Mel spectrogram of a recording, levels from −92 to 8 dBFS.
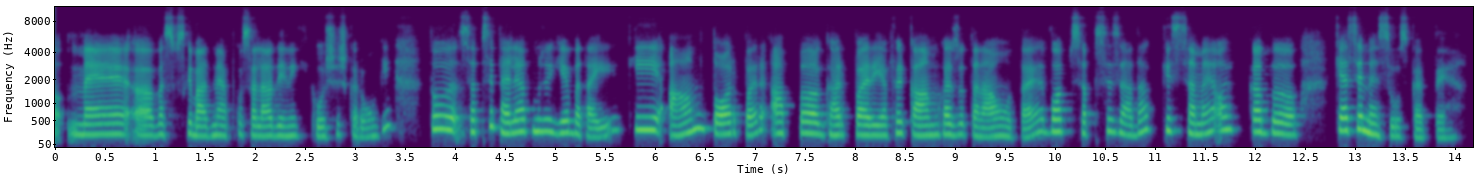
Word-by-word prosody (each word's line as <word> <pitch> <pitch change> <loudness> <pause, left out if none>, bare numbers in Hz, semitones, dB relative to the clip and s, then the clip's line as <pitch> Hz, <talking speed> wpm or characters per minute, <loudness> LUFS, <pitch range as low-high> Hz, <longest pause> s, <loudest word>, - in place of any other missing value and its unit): मैं 210 +1 +2
अ, 195 - +1
बस 210 +1 -4
उसके 225 - -3
बाद 185 -1 +1
में 200 - -1
आपको 190 +3 -8
सलाह 190 -1 0
देने 185 0 -3
की 185 +1 -29
कोशिश 175 +3 -5
करुँगी। 180 - -6 0.4
तो 310 -2 +4
सबसे 255 +8 -1
पहले 240 -6 +3
आप 265 0 +2
मुझे 265 0 +2
ये 240 0 +1
बताइए 190 - -3
कि 300 -2 +3
आमतौर 230 0 +2
पर 200 +2 0
आप 230 0 -1 0.3
घर 200 0 +1
पर 200 -1 +5
या 195 0 0
फिर 235 - +1
काम 195 0 +2
का 210 0 +3
जो 210 +1 -5
तनाव 175 0 0
होता 170 -2 -5
है 215 +11 -1
वो 265 +1 +2
आप 265 0 +2
सबसे 225 +4 -4
ज़्यादा 235 +3 -1 0.2
किस 280 -1 -2
समय 220 +2 +1
और 295 +2 +1 0.2
कब 255 -1 +4 0.7
कैसे 285 +1 +5
महसूस 180 -7 0
करते 155 0 -6
हैं? 150 +2 -11
215 Hz, 190 wpm, -22 LUFS, 190-260 Hz, 0.7 s, पर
